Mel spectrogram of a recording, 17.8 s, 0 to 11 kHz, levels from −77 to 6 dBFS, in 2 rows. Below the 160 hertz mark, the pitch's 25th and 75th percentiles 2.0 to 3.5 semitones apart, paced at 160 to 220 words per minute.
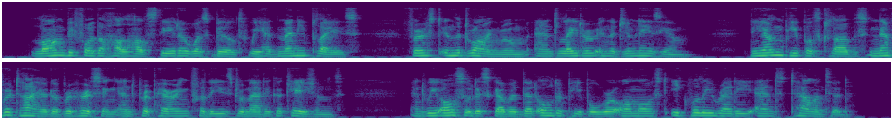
Yes: low, 135 Hz; average, 2.7 semitones; average, 165 wpm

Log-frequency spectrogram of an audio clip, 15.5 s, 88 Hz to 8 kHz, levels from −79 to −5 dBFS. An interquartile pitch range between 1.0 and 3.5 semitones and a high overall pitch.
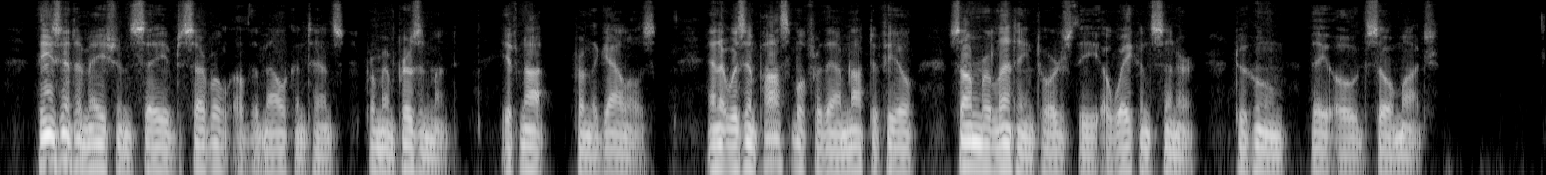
No: average, 3.2 semitones; very low, 90 Hz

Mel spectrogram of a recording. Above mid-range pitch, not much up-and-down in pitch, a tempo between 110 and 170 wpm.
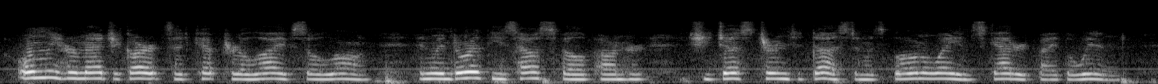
Yes: very high, 250 Hz; narrow, 2.1 semitones; average, 160 wpm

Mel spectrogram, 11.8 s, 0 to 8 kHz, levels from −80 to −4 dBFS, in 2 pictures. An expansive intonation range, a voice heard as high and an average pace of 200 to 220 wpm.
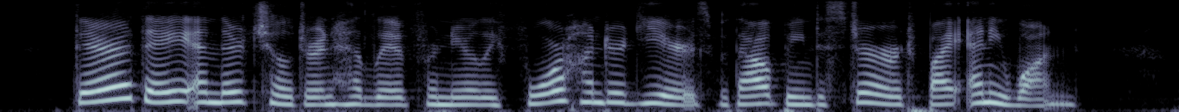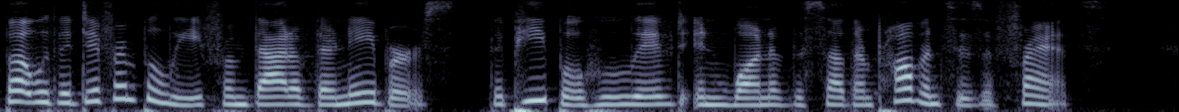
No: average, 4.7 semitones; high, 210 Hz; fast, 205 wpm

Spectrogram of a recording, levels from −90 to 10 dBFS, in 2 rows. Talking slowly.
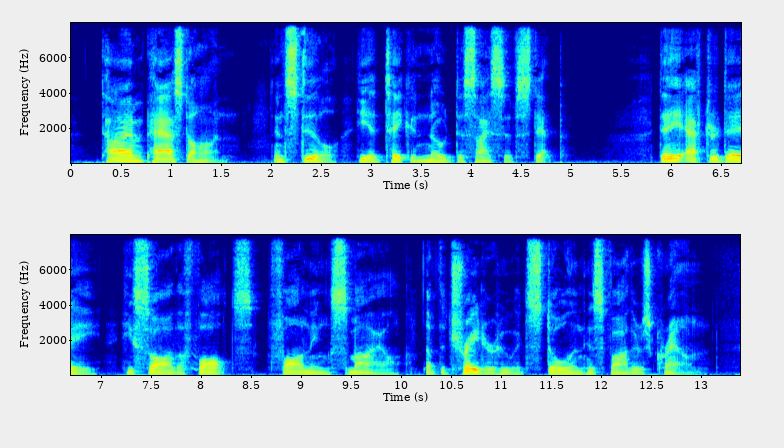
Yes: slow, 130 wpm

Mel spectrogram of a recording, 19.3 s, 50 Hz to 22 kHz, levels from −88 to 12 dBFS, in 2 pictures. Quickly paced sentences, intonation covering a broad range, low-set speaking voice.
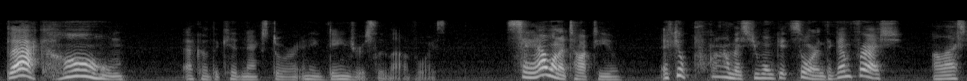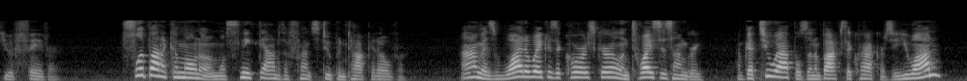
No: fast, 235 wpm; wide, 8.0 semitones; medium, 185 Hz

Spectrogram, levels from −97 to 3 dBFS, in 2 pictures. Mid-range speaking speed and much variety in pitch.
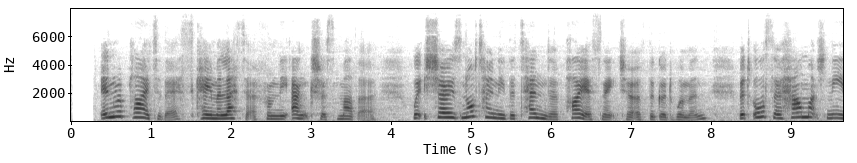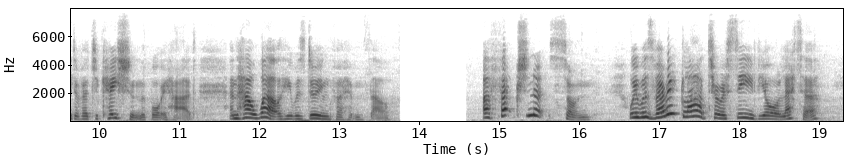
Yes: average, 160 wpm; wide, 7.6 semitones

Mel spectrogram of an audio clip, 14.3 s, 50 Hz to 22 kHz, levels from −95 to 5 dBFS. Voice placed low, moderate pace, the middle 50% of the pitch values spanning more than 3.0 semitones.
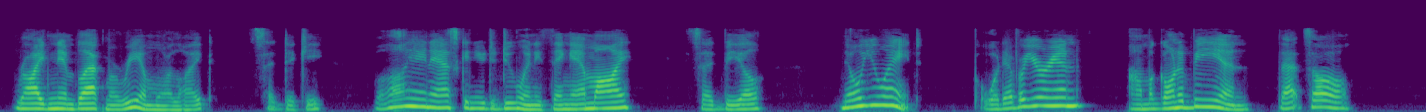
No: medium, 185 Hz; average, 145 wpm; average, 5.2 semitones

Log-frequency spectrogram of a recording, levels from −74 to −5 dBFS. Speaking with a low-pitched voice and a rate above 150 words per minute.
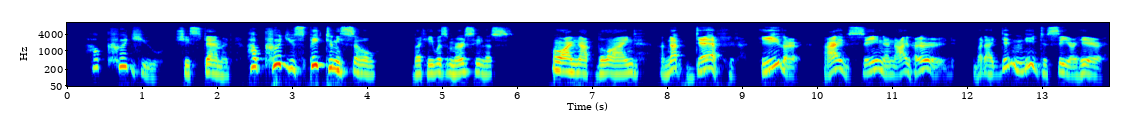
No: medium, 165 Hz; average, 170 wpm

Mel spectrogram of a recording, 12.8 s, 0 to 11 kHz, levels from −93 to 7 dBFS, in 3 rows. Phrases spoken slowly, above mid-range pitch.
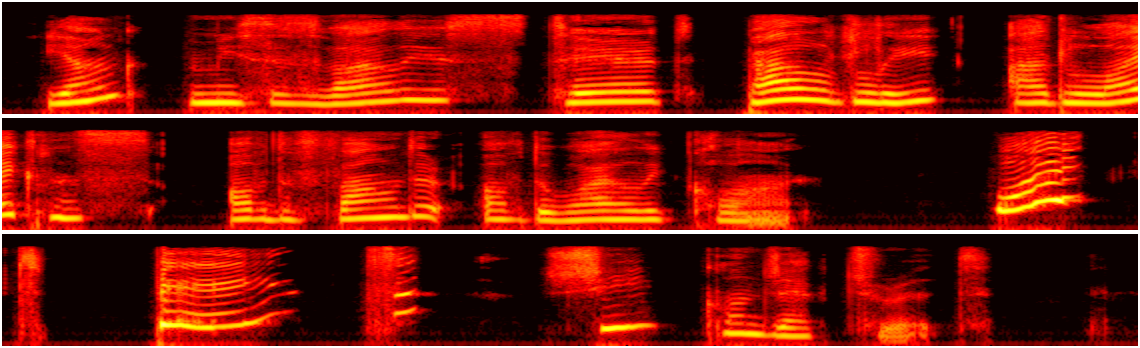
Yes: slow, 90 wpm; very high, 250 Hz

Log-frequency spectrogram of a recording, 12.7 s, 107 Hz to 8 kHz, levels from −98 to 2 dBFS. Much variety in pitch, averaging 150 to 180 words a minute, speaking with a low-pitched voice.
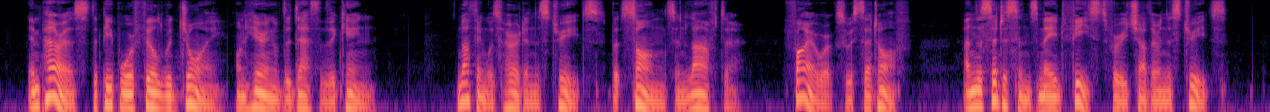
No: wide, 6.2 semitones; average, 200 wpm; very low, 95 Hz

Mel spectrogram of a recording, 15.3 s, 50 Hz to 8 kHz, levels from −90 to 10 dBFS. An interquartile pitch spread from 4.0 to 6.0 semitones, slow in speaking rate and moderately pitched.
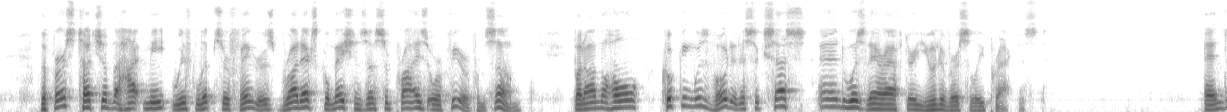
Yes: average, 5.2 semitones; slow, 130 wpm; medium, 150 Hz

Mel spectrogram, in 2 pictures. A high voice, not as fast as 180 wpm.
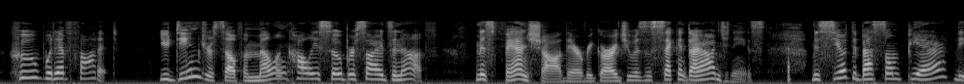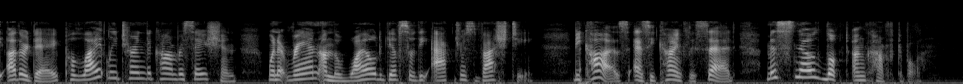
Yes: high, 225 Hz; average, 160 wpm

